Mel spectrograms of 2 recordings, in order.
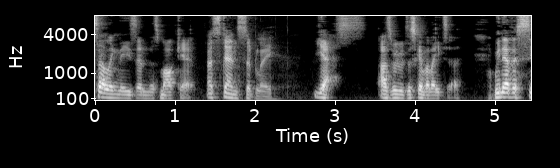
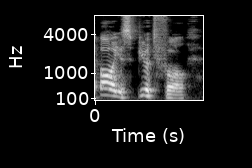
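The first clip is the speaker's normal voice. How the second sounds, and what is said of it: Bad generic foreign put-on accent. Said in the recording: “That wasn't even French. That was just a terrible accent. ... Generic foreign.”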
